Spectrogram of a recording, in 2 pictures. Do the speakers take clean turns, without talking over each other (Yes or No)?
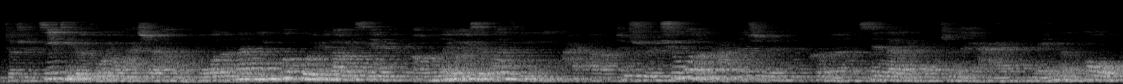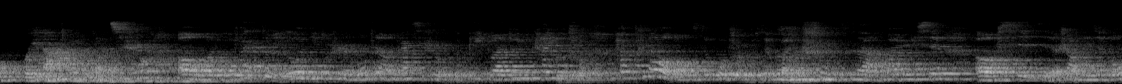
No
